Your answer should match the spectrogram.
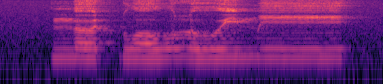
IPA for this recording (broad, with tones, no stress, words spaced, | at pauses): n̪ɵ˨t̚wo˨˧wluː˨˧j miː˧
